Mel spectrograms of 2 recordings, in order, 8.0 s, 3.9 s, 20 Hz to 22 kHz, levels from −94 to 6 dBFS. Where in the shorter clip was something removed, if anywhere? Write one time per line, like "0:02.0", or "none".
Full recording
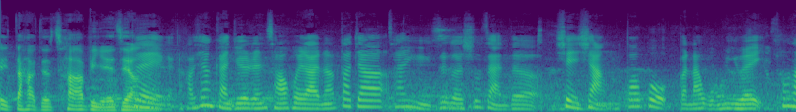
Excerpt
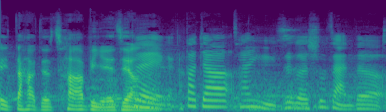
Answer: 0:01.8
